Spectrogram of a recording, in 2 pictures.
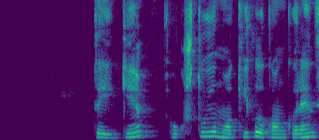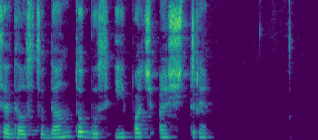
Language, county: Lithuanian, Vilnius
